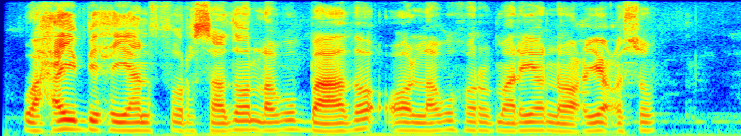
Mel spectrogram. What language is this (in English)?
Somali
